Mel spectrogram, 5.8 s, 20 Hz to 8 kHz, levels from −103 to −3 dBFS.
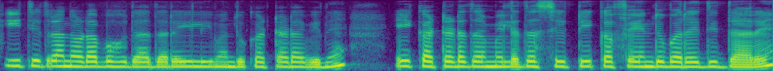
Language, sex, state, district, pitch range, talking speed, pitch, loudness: Kannada, female, Karnataka, Raichur, 205-215 Hz, 85 wpm, 210 Hz, -13 LUFS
